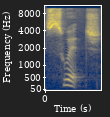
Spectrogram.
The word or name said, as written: switch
